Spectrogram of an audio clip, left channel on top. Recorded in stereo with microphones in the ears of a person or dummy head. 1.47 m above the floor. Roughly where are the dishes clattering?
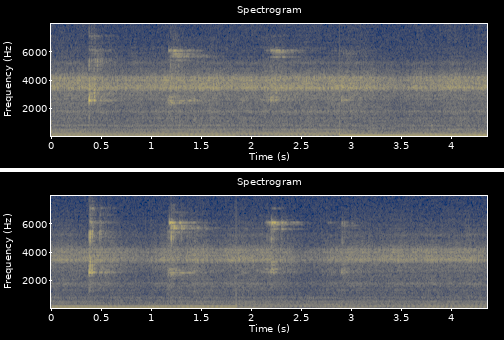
Centre.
